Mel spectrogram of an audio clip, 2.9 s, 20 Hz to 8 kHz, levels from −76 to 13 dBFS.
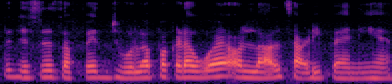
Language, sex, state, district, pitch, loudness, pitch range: Hindi, female, Chhattisgarh, Raigarh, 180 Hz, -20 LUFS, 170-190 Hz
